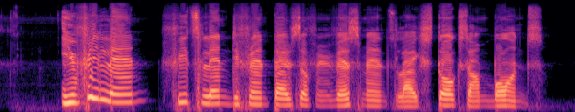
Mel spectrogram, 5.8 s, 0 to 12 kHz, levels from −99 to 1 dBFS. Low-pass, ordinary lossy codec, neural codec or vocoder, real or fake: 10.8 kHz; none; none; real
